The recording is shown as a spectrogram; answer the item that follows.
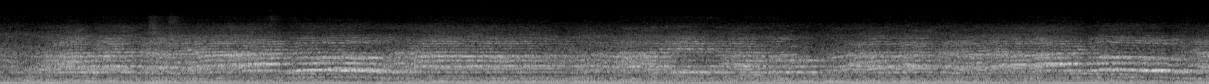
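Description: A group of voices singing a devotional aarti hymn together in long melodic phrases, one phrase returning about every eight seconds, over a steady low hum.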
